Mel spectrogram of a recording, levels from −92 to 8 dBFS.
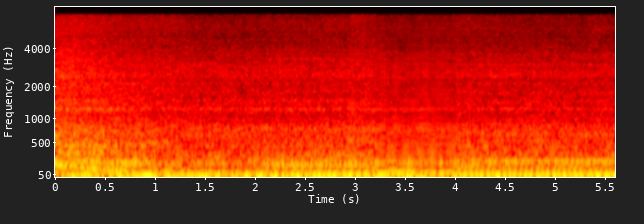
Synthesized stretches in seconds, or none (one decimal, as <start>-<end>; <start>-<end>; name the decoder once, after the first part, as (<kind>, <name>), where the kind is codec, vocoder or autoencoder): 3.2-4.0 (vocoder, Vocos)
